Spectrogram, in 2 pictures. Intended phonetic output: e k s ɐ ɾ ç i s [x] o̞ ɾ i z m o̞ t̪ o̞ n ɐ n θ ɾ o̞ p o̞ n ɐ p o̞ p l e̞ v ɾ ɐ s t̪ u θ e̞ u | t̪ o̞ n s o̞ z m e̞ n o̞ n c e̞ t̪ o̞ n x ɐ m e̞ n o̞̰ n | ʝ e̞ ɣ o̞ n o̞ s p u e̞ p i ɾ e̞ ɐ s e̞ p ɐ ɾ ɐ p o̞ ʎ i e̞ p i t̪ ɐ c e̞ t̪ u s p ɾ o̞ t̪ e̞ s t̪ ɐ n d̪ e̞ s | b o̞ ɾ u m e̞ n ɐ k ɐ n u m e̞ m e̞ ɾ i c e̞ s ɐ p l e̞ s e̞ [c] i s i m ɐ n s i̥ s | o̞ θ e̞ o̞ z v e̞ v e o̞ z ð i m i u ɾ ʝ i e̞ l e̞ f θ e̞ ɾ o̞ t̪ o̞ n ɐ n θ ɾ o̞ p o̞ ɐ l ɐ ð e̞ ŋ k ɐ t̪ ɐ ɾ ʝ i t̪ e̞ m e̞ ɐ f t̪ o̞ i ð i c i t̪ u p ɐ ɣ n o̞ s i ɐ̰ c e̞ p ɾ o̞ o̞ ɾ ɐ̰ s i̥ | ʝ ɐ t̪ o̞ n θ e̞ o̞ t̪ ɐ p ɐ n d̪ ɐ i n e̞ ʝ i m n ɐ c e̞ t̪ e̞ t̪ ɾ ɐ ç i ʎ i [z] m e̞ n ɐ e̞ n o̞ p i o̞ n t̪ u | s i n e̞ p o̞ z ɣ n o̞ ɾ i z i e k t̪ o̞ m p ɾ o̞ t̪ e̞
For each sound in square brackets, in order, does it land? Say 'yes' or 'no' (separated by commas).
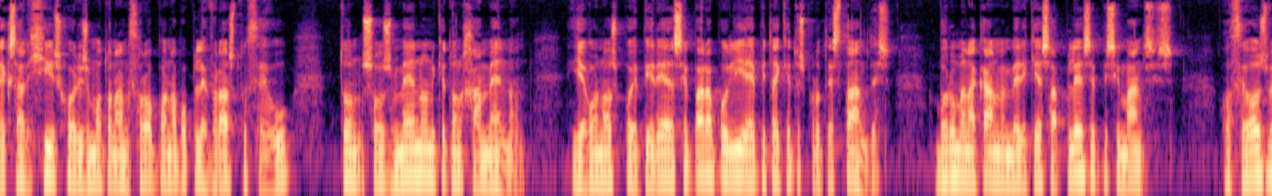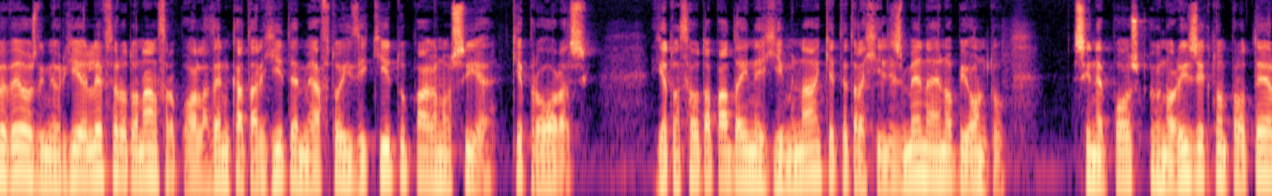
yes, no, yes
